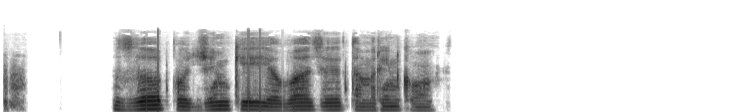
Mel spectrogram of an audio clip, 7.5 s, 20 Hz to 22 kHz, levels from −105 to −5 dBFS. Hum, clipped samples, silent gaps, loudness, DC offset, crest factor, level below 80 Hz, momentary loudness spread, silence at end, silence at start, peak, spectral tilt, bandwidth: none; under 0.1%; 0.28-1.11 s; -21 LUFS; under 0.1%; 22 dB; -58 dBFS; 15 LU; 3.2 s; 0.05 s; -4 dBFS; -7.5 dB/octave; 7.6 kHz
